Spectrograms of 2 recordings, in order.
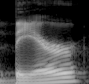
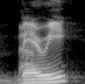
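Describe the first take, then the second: First: The name is said as one syllable. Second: The name is said as two syllables.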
